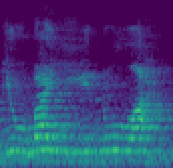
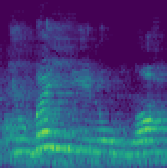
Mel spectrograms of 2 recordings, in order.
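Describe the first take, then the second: First: The final 'llah' is light and thin, like 'lah'. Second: The final 'llah' is heavy and thick, like 'loh'. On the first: The speaker calls it wrong. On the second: The speaker calls it right. "tafkhim ini dibaca tebal"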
